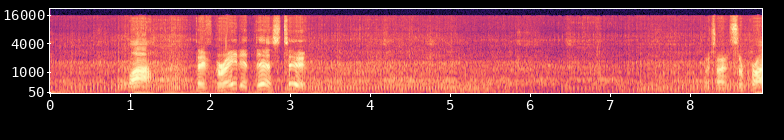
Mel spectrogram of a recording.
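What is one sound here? A motorcycle engine revs up and down sharply in bursts.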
